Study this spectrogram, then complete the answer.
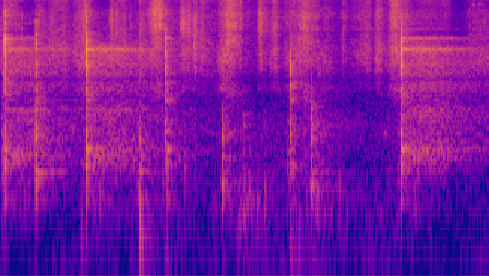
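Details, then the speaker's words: Junk demonstration engine with its rod bearing shells removed: sharp metallic clacks at an uneven pace, about one a second, from the loose connecting rod on the crank journal, showing how a rod knock sounds at idle. "That noise is a rod knob. Basically, your car will be idling. You'll hear this."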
